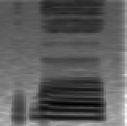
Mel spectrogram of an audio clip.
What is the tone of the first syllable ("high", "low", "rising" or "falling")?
high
